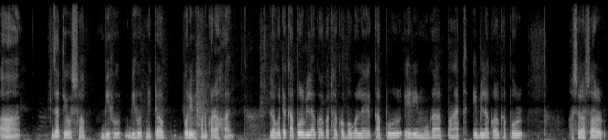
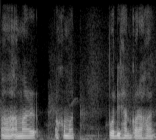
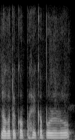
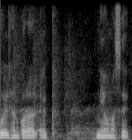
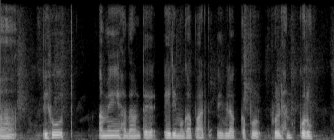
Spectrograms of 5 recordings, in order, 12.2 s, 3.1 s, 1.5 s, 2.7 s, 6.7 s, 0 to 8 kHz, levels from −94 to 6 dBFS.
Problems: background sounds at intervals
